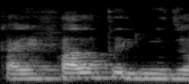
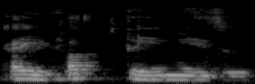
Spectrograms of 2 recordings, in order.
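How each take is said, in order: First: A clear l sound comes before the t. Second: The l merges into a doubled t sound. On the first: The speaker calls it wrong. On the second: The speaker calls it right.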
